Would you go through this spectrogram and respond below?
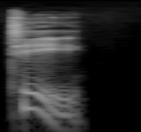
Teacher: is pronounced with a low falling tone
